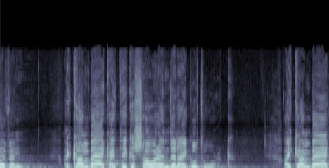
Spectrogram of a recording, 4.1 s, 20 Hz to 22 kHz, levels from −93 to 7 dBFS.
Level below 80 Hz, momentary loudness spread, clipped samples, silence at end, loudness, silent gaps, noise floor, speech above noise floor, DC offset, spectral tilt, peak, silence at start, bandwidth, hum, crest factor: -64 dBFS; 14 LU; under 0.1%; 0 s; -16 LUFS; none; -48 dBFS; 32 dB; under 0.1%; -4.5 dB/octave; -4 dBFS; 0 s; 16 kHz; none; 12 dB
